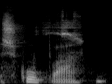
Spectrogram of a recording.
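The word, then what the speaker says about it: skupa: Meanwhile, so it's pronounced scupa. Scupa. Very similar to Italian.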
